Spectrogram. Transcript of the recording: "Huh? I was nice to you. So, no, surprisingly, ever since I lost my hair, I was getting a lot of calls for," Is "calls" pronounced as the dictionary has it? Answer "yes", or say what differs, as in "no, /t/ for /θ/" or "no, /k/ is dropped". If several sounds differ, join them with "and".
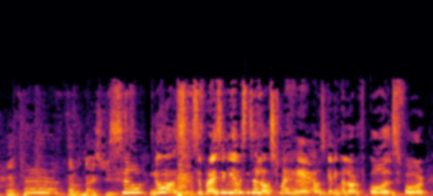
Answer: yes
